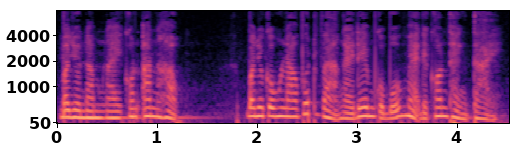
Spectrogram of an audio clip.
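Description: A woman's voice: medium pitch, quick pace, warm tone, natural voice. A woman voicing a stern, angry middle-aged mother who scolds and demands answers. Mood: scolding.

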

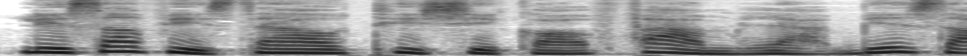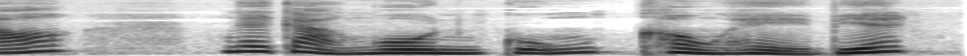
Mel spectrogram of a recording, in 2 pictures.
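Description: Woman narrator, mellow dark voice, dry close sound, even storytelling. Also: mid-range voice, a little slow, husky, dry recording. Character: little girl Nam Nam, about nine, pleading.

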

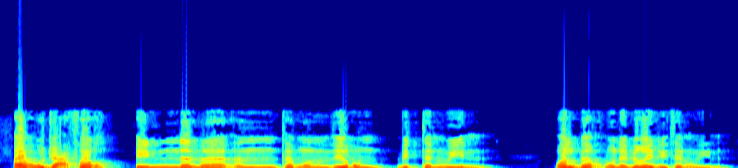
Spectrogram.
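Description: A man reading a scholarly text aloud in a steady, measured, formal recitation. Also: medium pitch, dull audio. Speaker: audiobook reader.

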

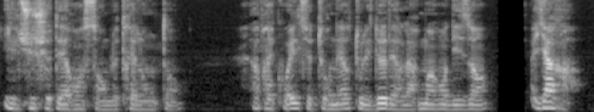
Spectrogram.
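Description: A man reading a children's story aloud with a gentle, expressive delivery. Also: mid-range voice, brisk, husky. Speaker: narrator.

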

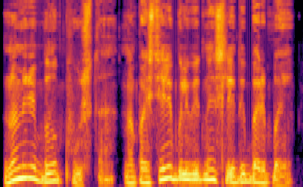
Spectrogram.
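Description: Gravelly man reading a comic story. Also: medium pitch, brisk, dry recording, clean studio sound. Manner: lively, wry storytelling. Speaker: audiobook narrator. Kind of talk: audiobook narration of a comic story.

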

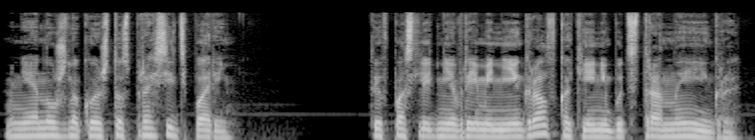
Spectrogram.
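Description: A reader voicing a blunt, gruff demon guardian in an audiobook, close to the reader's own voice. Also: mid-range voice, fairly even intonation, fairly quick, darkish tone, no room sound, close to an everyday voice. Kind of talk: audiobook character voice.

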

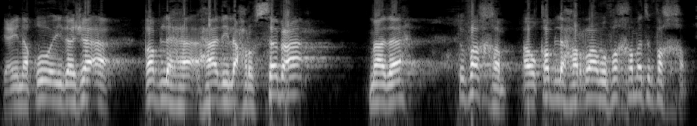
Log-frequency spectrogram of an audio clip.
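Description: A man teaching Quran recitation, drilling students by asking questions and then answering them himself, and modeling each word slowly. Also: on the high side, steady tone. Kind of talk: tajweed lesson with demonstrations. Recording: dull lo-fi recording.

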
